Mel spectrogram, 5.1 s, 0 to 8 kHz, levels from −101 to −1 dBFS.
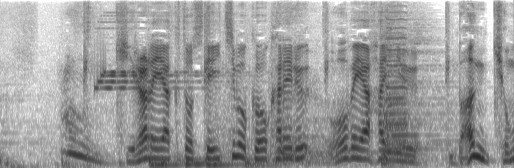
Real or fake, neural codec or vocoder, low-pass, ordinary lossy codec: real; none; none; none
